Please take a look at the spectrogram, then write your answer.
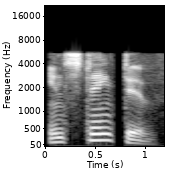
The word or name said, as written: instinctive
